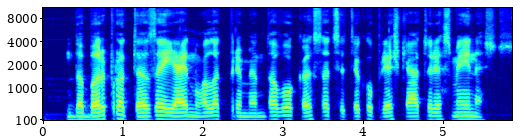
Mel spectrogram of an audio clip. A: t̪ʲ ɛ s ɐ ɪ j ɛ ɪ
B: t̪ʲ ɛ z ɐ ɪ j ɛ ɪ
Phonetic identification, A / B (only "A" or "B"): B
